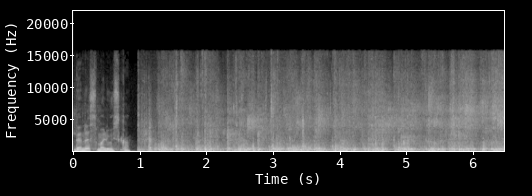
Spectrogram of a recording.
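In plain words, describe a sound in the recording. Liquid pours and splashes from a bottle.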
